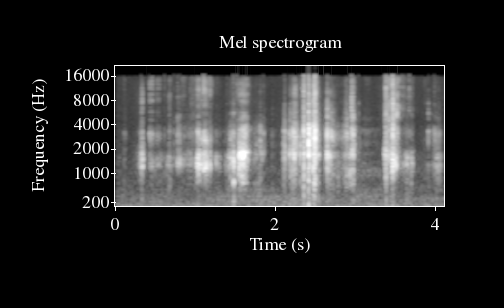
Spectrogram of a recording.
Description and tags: a box of matches
burning, flames, matches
